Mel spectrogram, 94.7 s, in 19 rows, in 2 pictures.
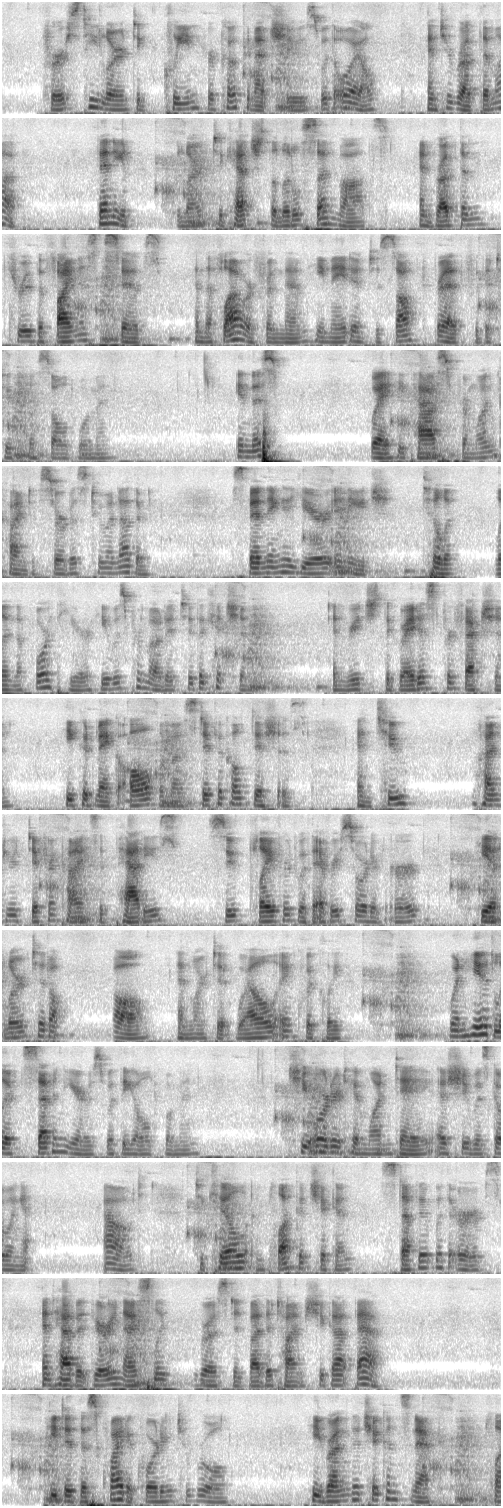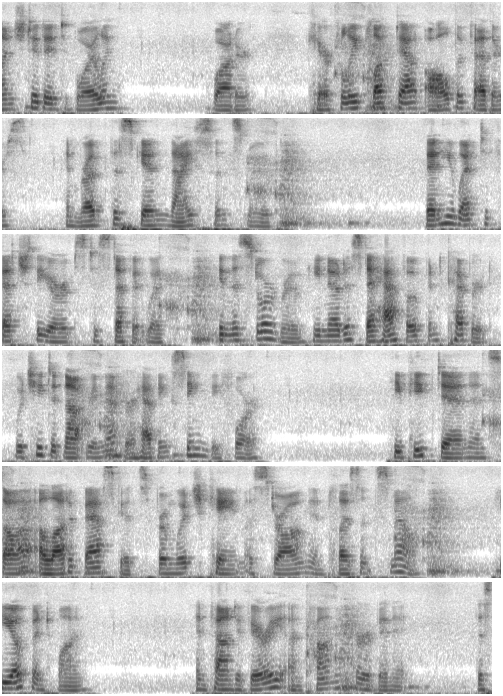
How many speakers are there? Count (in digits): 1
